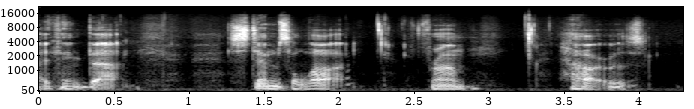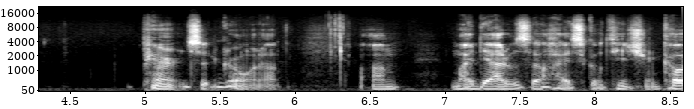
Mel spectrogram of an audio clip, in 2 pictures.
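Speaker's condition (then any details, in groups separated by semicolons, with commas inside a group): ALS; slowly progressing form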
